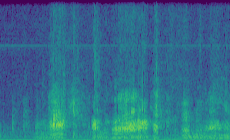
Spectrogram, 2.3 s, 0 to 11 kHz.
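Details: Great Dane puppies, 52 to 56 days old, from a breeding kennel in Italy, playing together as a litter; short rough growls and yips in bursts over two seconds, indoors.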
